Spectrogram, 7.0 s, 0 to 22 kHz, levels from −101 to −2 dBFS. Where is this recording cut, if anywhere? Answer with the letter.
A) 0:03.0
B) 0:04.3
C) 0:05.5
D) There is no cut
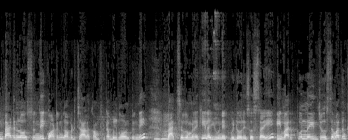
C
